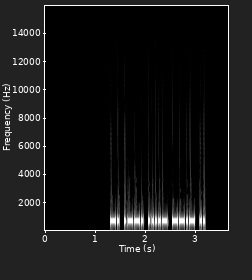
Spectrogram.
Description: Morse code, heard as a keyed tone, about 36 wpm, 700 Hz. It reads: NP4QI
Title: USA Call Signs - 5 Characters - 35wpm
